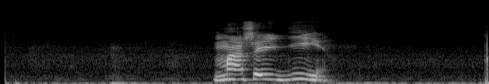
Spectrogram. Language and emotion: Russian, angry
